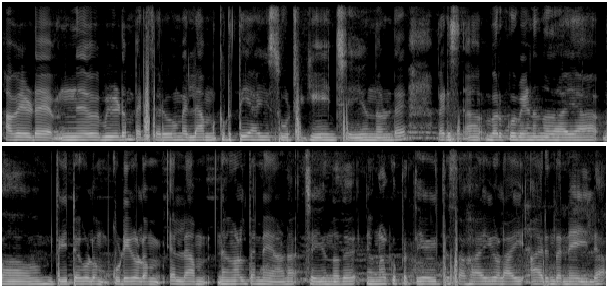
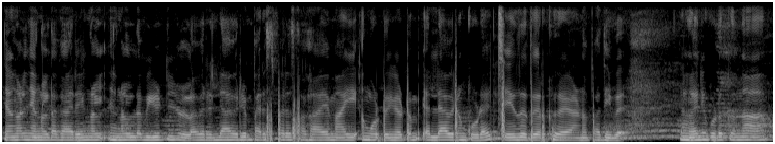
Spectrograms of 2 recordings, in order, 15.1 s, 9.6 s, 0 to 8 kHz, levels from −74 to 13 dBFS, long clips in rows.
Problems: none marked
